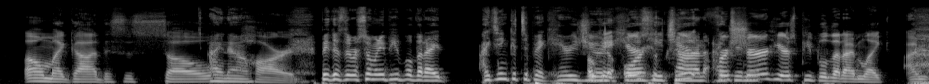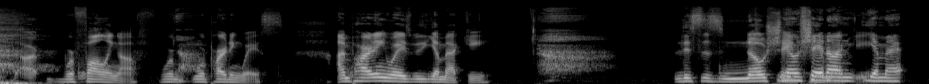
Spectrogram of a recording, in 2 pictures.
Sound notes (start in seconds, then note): 9.1 deep sigh; 14.6 gasp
